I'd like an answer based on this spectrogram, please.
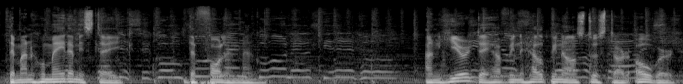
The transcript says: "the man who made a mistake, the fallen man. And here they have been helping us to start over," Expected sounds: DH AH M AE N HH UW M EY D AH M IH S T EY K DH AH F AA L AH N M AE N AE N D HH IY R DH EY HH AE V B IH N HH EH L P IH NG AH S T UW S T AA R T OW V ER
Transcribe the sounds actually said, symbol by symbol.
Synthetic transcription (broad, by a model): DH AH M AE N HH UW M EY D AH M IH S T EY K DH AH F AA L AH N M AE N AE N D HH IY R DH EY HH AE V B IH N HH EH L P IH NG AH S T UW S T AA R T OW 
